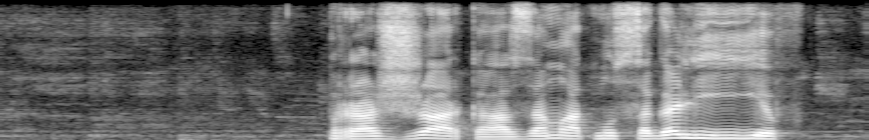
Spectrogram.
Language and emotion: Russian, angry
